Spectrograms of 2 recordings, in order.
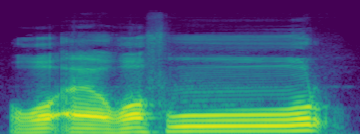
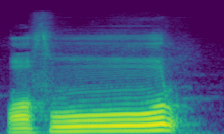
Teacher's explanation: takrir maksudnya getaran. Ra, takrir yang sempurna bagi ra ketika sukun. Ghafur, dia 2 kali.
